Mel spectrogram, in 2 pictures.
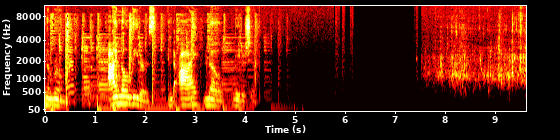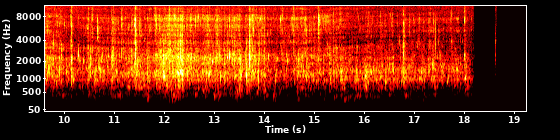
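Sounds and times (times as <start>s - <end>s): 
speech: 0.0s - 0.5s, 1.3s - 4.3s
flowing water: 7.6s - 18.2s.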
